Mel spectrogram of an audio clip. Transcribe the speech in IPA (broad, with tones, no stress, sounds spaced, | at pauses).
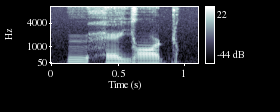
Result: ʉ˦˨ h ɛ˨ j ɔ˨ ʈ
